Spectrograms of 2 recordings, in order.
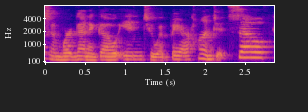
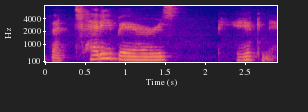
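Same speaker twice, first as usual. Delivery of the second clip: hushed title; 6 semitones lower, 6 dB quieter, slower than usual. Acted. Dramatic hushed book title.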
